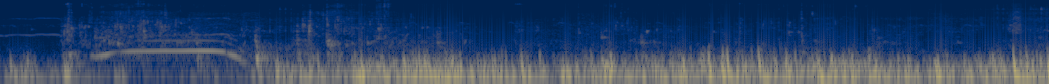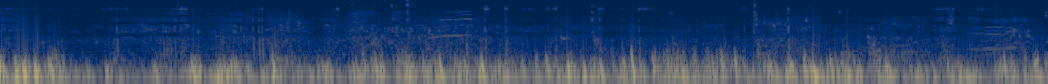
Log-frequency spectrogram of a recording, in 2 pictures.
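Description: Water churning and sloshing around the hulls of a small homemade catamaran as a hand-worked pole lever drives its underwater fish-tail fin. It is a dense, uneven low rumble that builds up about a second and a half in and keeps going.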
